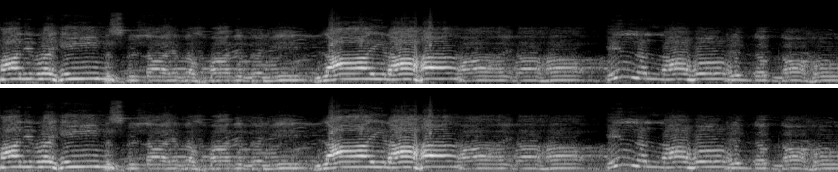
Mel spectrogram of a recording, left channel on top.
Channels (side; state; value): right; noise; hum, 23 dB below the sound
